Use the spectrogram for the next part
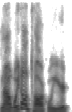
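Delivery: high, sing-song Wisconsin denial; mock Wisconsin accent. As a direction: mimic a Wisconsin local protesting. Imitating Wisconsin locals denying.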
